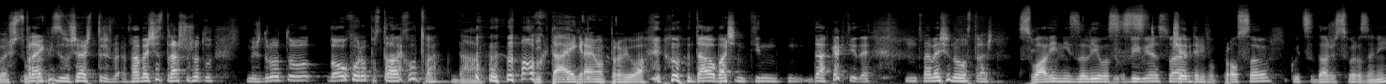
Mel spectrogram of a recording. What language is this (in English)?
Bulgarian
